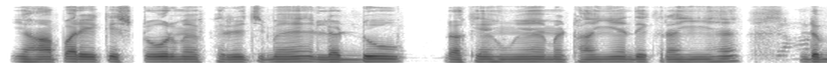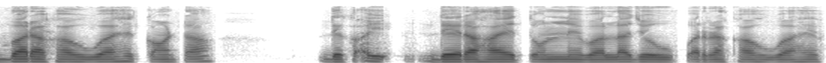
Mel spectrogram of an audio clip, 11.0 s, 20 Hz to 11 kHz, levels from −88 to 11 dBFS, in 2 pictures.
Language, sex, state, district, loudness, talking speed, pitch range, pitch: Hindi, male, Uttar Pradesh, Gorakhpur, -25 LUFS, 170 wpm, 115-125 Hz, 120 Hz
